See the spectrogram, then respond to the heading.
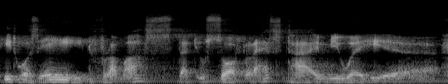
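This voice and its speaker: A malicious court counsellor in an audio drama, sly and insolent. He drags his words out very slowly, with a mocking pitch that swoops about. The hall rings around him. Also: a little hiss or hum. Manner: slow, insinuating, mocking. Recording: reverberant hall, faint music behind.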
